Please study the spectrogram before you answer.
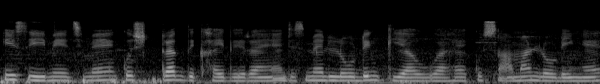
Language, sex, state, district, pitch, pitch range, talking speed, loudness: Hindi, female, Jharkhand, Sahebganj, 170 Hz, 160-180 Hz, 180 wpm, -31 LUFS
